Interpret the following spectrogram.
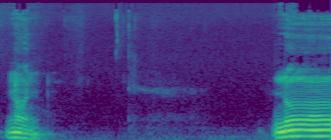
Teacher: mad lazim harfi mukhafaf ini dibaca panjang enam harakat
